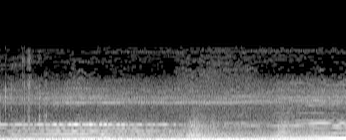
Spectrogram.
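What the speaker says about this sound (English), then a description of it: "hopefully we can get a read on audio performance as this train comes into the station" A train pulls into an indoor station, its loud, steady rumble of wheels and carriages filling the space, with faint squealing tones and a rising hum as it comes in.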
